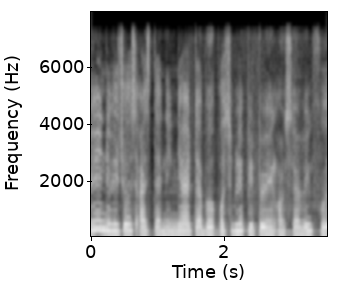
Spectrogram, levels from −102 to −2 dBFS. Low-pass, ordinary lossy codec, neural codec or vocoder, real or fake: 7.2 kHz; none; vocoder, 44.1 kHz, 128 mel bands every 256 samples, BigVGAN v2; fake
